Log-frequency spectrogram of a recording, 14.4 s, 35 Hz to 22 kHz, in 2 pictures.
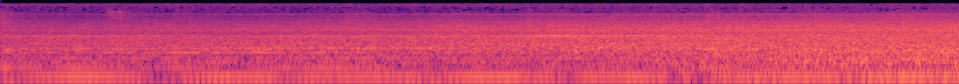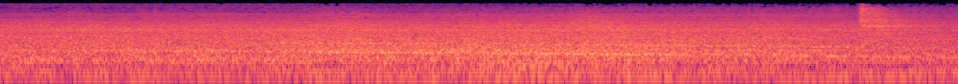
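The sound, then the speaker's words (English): The 1040 train, whose cars have been converted into homes, rumbles in, its low mechanical roar and rattling steadily growing louder, with a faint descending whine as it slows; no voices. “In 2 minutes, you shall have your wish when the 1040 arrives.”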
